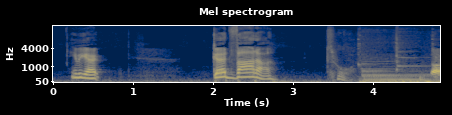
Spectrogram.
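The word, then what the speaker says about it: gurdwara: something the diplococcus cozy good vada yep you know the place of worship its GU rd w ara but they decided to turn that W into a V that's good of fun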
